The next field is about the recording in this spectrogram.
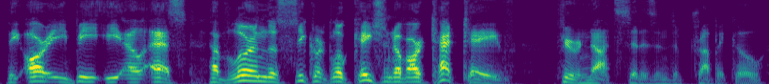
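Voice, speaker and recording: A man's voice: medium pitch, lively intonation, brisk, creaky, bright, forceful tone, no echo, clean studio sound, heavily acted. A man voicing a pompous cat-themed superhero in a comedic game, grandiose and dramatic in the manner of a comic-book parody. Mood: heroic, dramatic.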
